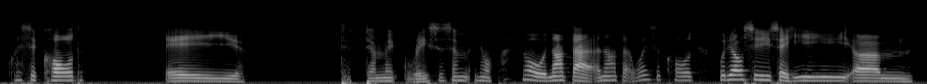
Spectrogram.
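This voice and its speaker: A man's voice: on the high side, unhurried, clear, resonant tone, no room sound, lo-fi sound. A young man commenting casually on a clip, rambling with many fillers and restarts. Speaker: reaction video host.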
